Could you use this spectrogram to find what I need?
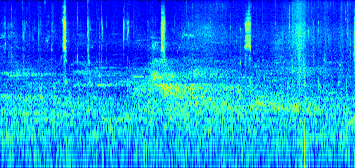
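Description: An elderly man reads aloud steadily into a microphone.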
